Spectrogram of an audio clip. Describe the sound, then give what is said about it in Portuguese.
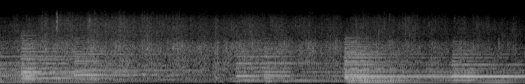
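A crowd claps steadily to applaud Jesus in a dense, continuous patter of applause, with sustained musical tones playing underneath; the clapping swells louder partway through and holds to the end. “Você pode dizer um amém e aplaudir Jesus por isso?”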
